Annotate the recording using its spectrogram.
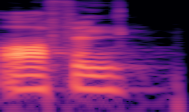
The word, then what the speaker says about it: often: And when we think about stripping away, oh, sorry, I was supposed to put the word often up here. Do you pronounce the T? Often, often. I feel like there's a big debate online about that.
